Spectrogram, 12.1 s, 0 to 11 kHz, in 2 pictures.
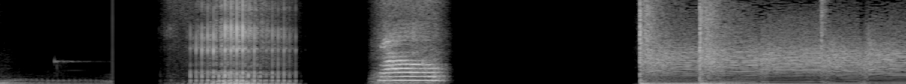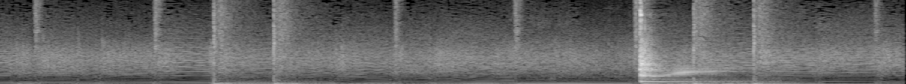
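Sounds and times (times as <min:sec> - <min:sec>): cat purring: 0:01.2 - 0:02.0
cat meow: 0:02.5 - 0:03.1.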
